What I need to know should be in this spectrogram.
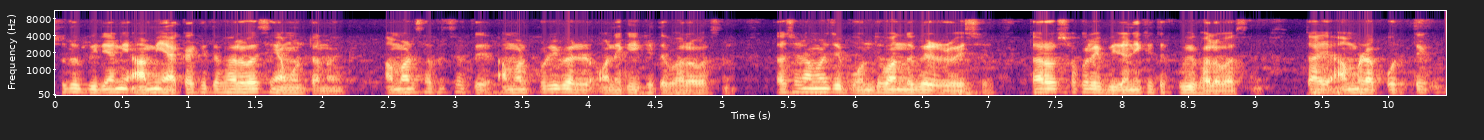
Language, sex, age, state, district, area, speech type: Bengali, male, 30-45, West Bengal, Jhargram, rural, spontaneous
